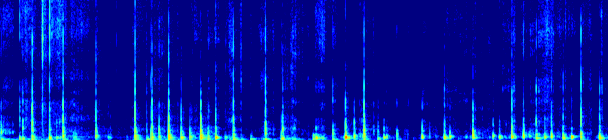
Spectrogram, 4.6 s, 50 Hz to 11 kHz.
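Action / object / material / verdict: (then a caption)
tap / stretched fabric canvas on a wooden frame / canvas fabric / none. Fingernails quickly tap and scratch on the back of a small stretched canvas, its taut fabric pulled over a hollow wooden frame. A quiet, rapid run of short, dry taps, each with a hollow low-mid thump around 300 Hz and a brief scratchy edge, dies away almost instantly, with small pauses between bursts.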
